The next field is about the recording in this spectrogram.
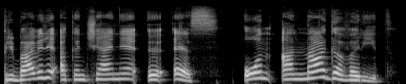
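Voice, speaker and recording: A woman teaching a French grammar lesson, explaining clearly and stretching out the example words. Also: a little high, measured pace, no room sound, clean studio sound. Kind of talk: scripted grammar lesson narration.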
